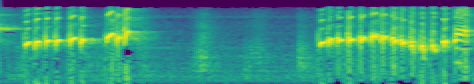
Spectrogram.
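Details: A greater green leafbird sings two quick bursts of bright, chattering high notes, about four per second, separated by a brief pause.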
